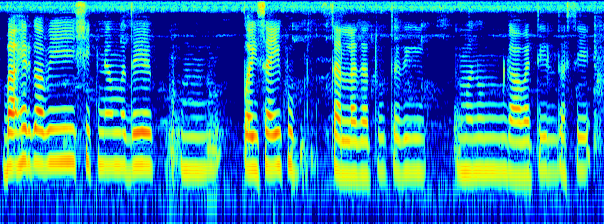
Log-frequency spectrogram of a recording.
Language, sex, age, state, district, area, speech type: Marathi, female, 18-30, Maharashtra, Wardha, rural, spontaneous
